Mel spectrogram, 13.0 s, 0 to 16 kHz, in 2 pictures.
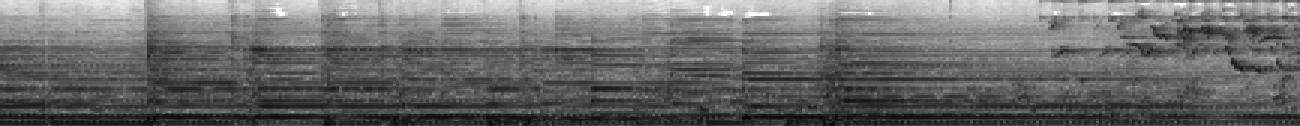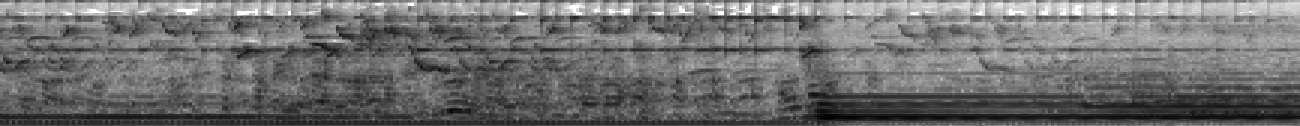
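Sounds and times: band chord ringing: 0:05.2 - 0:13.0
high bird-like chirps and whistles: 0:05.2 - 0:13.0.

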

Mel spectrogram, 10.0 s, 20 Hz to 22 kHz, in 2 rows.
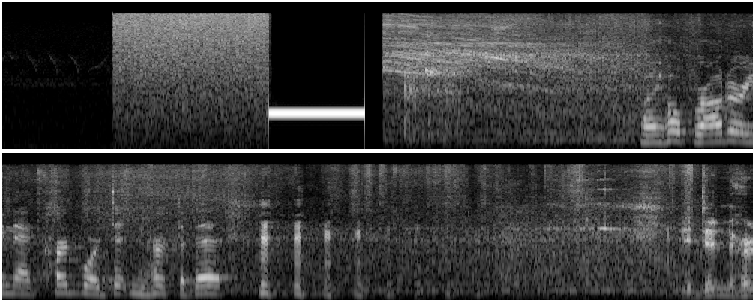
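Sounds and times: static hiss burst: 0:00.8 - 0:01.8
steady single-pitch beep: 0:01.8 - 0:02.4.

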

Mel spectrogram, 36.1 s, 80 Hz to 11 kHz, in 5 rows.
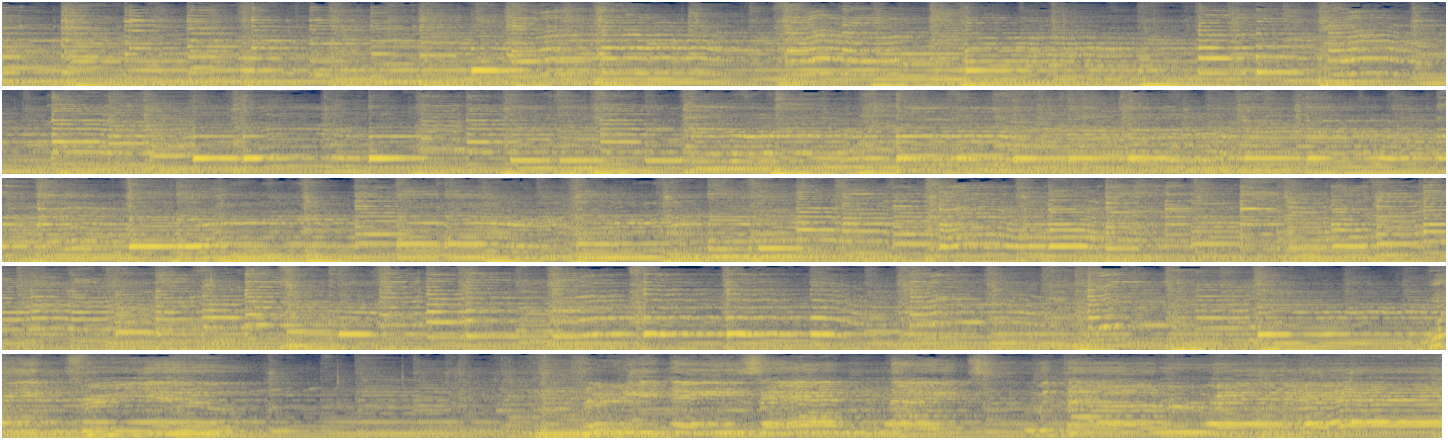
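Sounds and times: acoustic guitar: 0:00.0 - 0:36.0
mandolin: 0:00.0 - 0:36.0
sliding resonator guitar: 0:00.0 - 0:36.0
upright bass: 0:00.0 - 0:36.0.

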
